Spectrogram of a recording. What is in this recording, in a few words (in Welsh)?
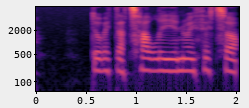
"talu" Welsh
